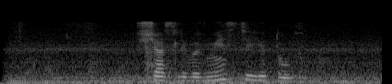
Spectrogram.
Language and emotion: Russian, neutral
